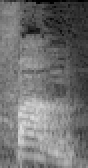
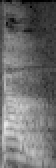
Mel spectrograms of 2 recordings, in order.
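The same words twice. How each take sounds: First: It starts with an f sound. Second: It starts with a tense Korean pp sound. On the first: "영어로 F를 쓰게 되면 빵" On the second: "우리나라 쌍비읍 같은 경우는 빵이라고"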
